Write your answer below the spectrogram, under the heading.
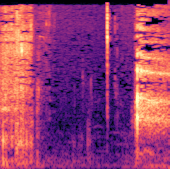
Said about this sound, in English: What's your favorite sound, man? You got a favorite sound at the moment? You like a sound that like you know what a sound I like is like a sipping sound.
